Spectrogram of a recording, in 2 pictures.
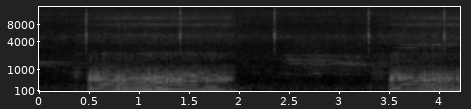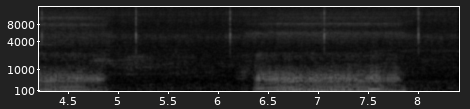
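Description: Three deep, rumbling, rattling breaths at about 21 per minute, with quiet pauses between; steady snoring.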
